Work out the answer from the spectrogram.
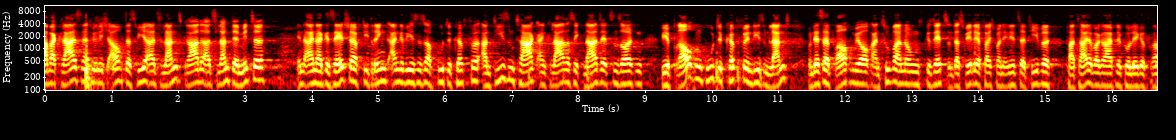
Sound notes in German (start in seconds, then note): none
